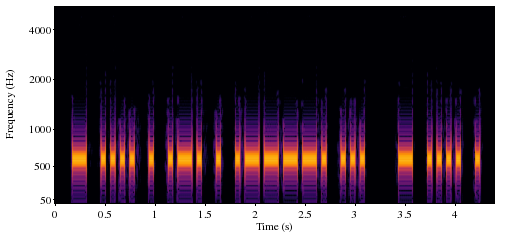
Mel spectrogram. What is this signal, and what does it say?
Morse code, heard as a keyed tone, about 25 wpm, 600 Hz. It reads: THERE'S THE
